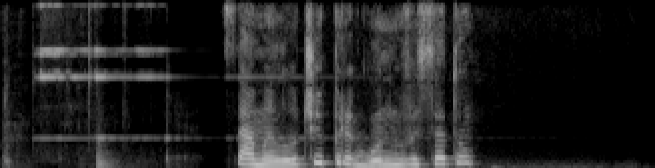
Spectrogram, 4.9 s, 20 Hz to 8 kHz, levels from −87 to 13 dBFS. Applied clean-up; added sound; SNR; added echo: neural mask model RNNoise.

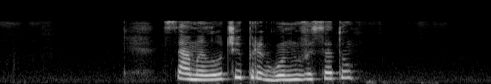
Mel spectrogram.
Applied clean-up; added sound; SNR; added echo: none; none; none; none.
